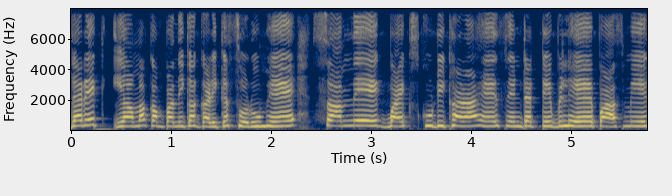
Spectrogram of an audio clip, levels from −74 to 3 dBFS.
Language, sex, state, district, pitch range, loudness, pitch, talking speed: Hindi, female, Bihar, Vaishali, 300-330 Hz, -10 LUFS, 310 Hz, 230 wpm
